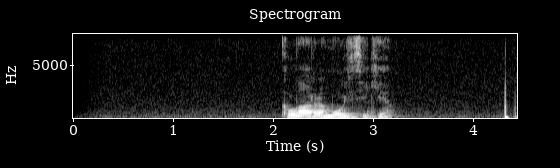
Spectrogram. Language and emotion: Russian, neutral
